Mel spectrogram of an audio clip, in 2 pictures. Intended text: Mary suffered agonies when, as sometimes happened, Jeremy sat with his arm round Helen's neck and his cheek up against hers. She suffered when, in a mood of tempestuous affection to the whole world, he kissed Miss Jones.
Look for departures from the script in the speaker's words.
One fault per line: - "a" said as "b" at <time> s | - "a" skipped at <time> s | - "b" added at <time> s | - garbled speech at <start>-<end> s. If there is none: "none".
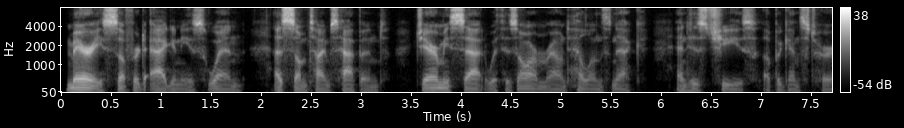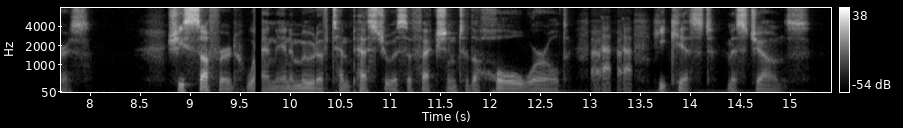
- "cheek" said as "cheese" at 6.5 s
